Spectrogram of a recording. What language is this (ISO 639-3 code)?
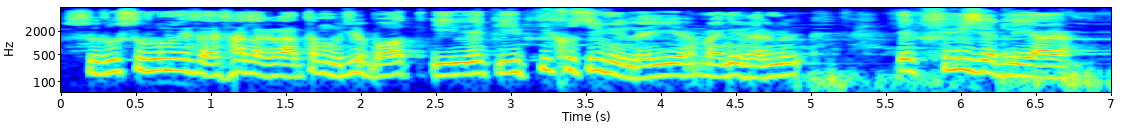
urd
